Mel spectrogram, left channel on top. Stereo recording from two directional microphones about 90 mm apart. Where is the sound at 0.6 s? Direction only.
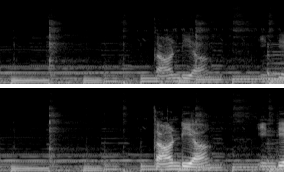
20° right (ahead or behind).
